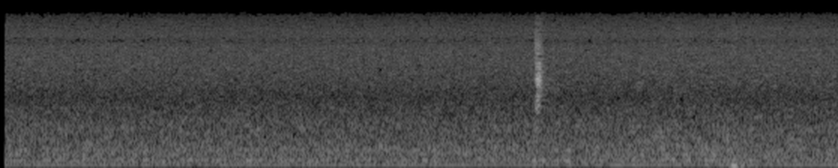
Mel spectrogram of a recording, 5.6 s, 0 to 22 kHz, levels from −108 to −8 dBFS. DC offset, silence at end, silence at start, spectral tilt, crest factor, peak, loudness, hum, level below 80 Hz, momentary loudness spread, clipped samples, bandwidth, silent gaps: under 0.1%; 0 s; 0 s; -2 dB/octave; 28 dB; -30 dBFS; -55 LUFS; none; -76 dBFS; 9 LU; under 0.1%; 16 kHz; none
